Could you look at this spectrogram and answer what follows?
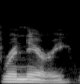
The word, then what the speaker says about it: Raniere: Now, Nexium is the cult that was led by Keith Raniere, rhymes with canary, or said like canaria, and he just got put away for 120 years.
